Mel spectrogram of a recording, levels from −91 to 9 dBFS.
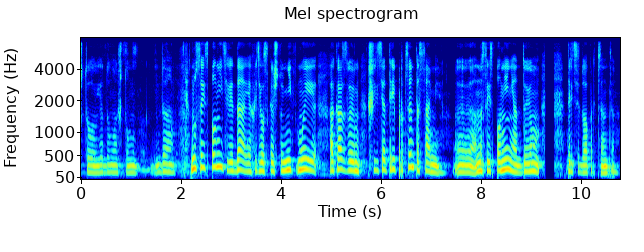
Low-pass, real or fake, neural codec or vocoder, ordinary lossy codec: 7.2 kHz; fake; autoencoder, 48 kHz, 128 numbers a frame, DAC-VAE, trained on Japanese speech; none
